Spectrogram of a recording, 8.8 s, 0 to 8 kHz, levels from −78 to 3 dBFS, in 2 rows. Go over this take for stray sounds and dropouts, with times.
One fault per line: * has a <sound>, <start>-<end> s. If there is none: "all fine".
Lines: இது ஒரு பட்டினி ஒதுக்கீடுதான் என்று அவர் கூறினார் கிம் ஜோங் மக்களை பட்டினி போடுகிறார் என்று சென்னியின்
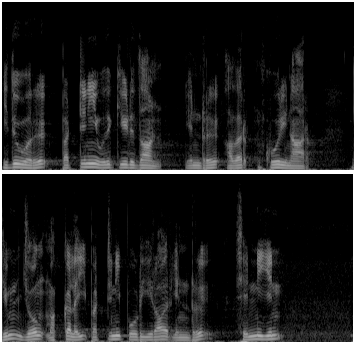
all fine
